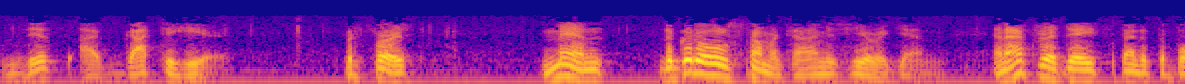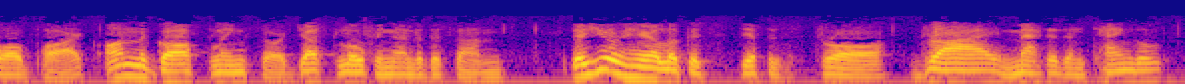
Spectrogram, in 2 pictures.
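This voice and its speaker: Old time radio announcer guy, polished pitchman delivery, super animated intonation, muffled vintage recording. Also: normal speed, breathy edge. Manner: emphatic, polished salesman delivery.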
